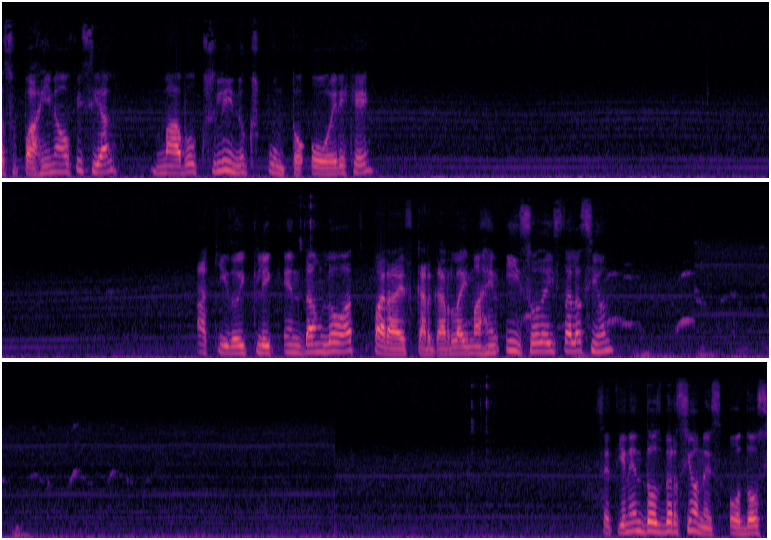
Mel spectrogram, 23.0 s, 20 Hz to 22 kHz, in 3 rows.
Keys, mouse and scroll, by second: 1.1-1.8 scroll down 4, 2.9-3.7 scroll down 2, 4.0-5.7 scroll down 2, 5.7-6.8 scroll down 4, 7.3-7.9 scroll down 2, 7.9 scroll down 1, 8.0-10.3 scroll up 3, 10.6 click, 15.4-16.7 scroll down 2, 20.0 click, 20.3 click, 22.6-22.9 scroll down 2.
